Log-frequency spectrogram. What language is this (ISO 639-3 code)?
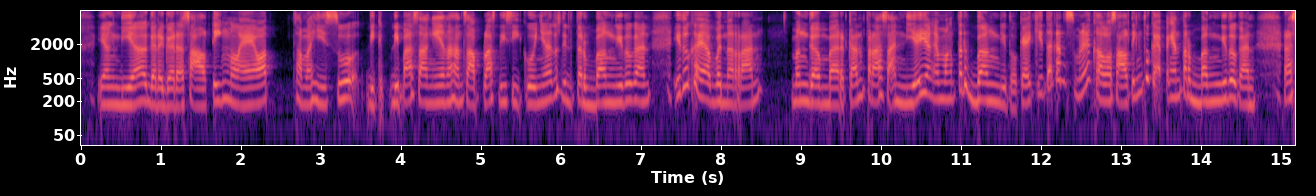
ind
